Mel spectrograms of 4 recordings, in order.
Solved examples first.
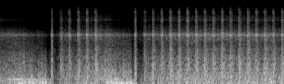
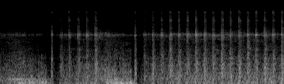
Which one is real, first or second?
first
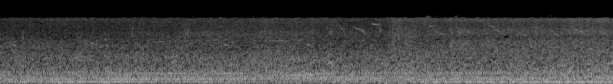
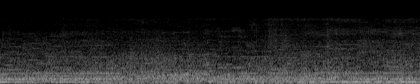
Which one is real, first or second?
first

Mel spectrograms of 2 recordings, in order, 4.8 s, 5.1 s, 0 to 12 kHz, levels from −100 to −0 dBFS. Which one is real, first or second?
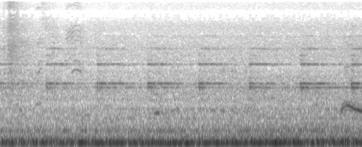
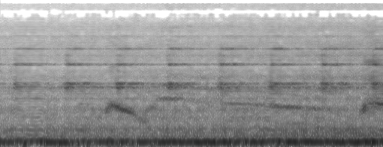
first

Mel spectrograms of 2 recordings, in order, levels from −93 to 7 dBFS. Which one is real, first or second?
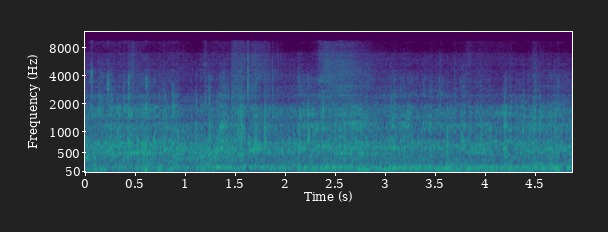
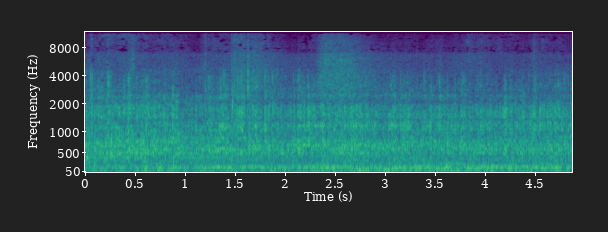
second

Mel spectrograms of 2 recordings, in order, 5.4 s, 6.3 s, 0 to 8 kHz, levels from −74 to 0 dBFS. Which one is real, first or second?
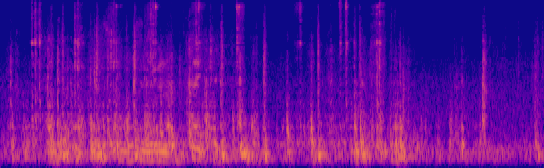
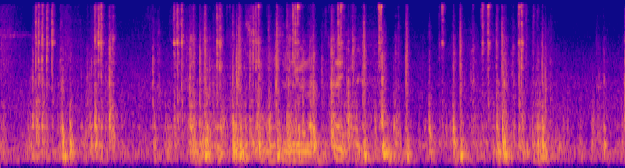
first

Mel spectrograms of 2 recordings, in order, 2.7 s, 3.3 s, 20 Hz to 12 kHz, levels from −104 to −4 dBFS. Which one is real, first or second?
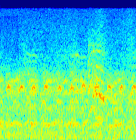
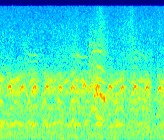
second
